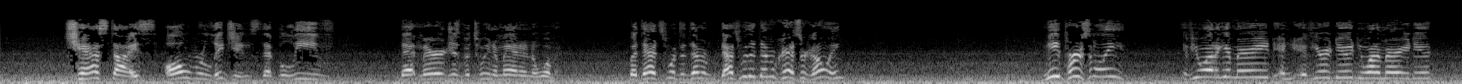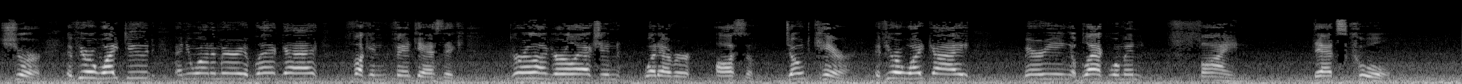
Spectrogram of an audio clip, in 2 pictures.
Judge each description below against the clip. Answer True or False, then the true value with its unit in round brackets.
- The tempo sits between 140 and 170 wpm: True (165 wpm)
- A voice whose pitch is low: False (260 Hz)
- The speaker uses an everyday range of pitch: True (4.2 semitones)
